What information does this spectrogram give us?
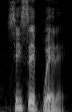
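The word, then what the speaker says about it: sí se puede: was in spanish and i know how to say si se puede right si se puede that's how you say it she can't even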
